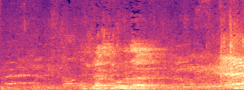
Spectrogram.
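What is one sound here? A man speaks into a microphone through loudspeakers.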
